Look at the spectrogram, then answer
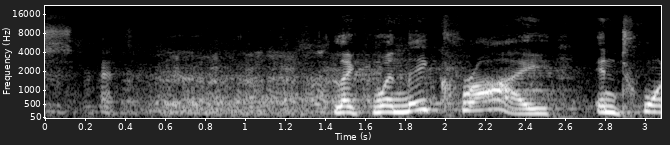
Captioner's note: audience laughs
